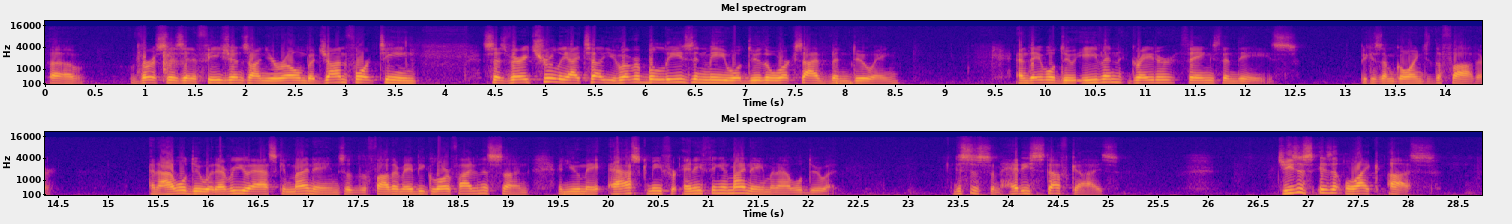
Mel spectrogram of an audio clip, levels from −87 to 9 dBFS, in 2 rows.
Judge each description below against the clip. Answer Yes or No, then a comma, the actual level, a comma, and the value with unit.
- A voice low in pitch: No, medium, 150 Hz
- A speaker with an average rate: Yes, average, 180 wpm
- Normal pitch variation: Yes, average, 3.3 semitones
